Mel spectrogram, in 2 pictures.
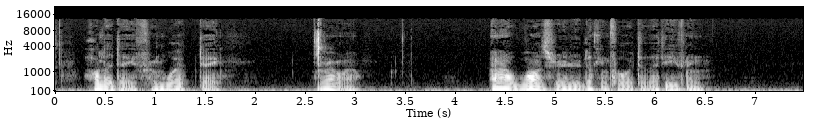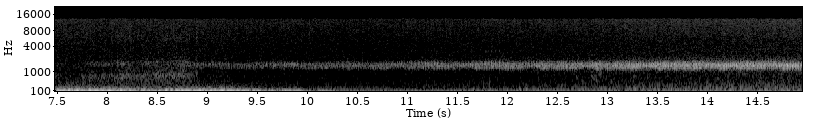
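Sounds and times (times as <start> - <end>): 
low wind-like rumble: 0.0 - 10.0
speech: 0.4 - 1.8, 2.6 - 3.1, 4.4 - 6.6
chorus of toads calling from a pond: 8.3 - 14.9.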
